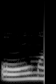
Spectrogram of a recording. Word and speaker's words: ओम: बताइए मजे की बात जब आप ओम बोलोगे तो पूरे मुंह के अंदर जीभ छुए गी नहीं ओ जी इसलिए इसको पाप रहित बोलते हैं मतलब ओम एक ऐसा शब्द है कि जब आप उसका उच्चारण करेंगे तो आपकी जीभ कहीं भी टच नहीं करेगी लेकिन आप किसी भी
